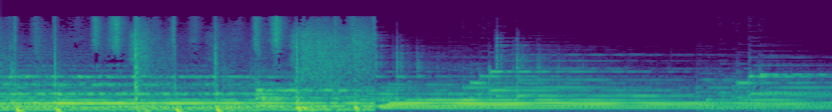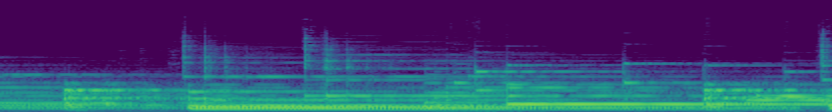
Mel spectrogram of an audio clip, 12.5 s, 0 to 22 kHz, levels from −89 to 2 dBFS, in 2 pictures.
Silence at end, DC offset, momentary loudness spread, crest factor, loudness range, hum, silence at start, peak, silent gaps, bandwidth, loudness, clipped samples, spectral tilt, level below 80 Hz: 0 s; under 0.1%; 8 LU; 16 dB; 6 LU; none; 0 s; -2 dBFS; none; 12 kHz; -20 LUFS; under 0.1%; -6.5 dB/octave; -34 dBFS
